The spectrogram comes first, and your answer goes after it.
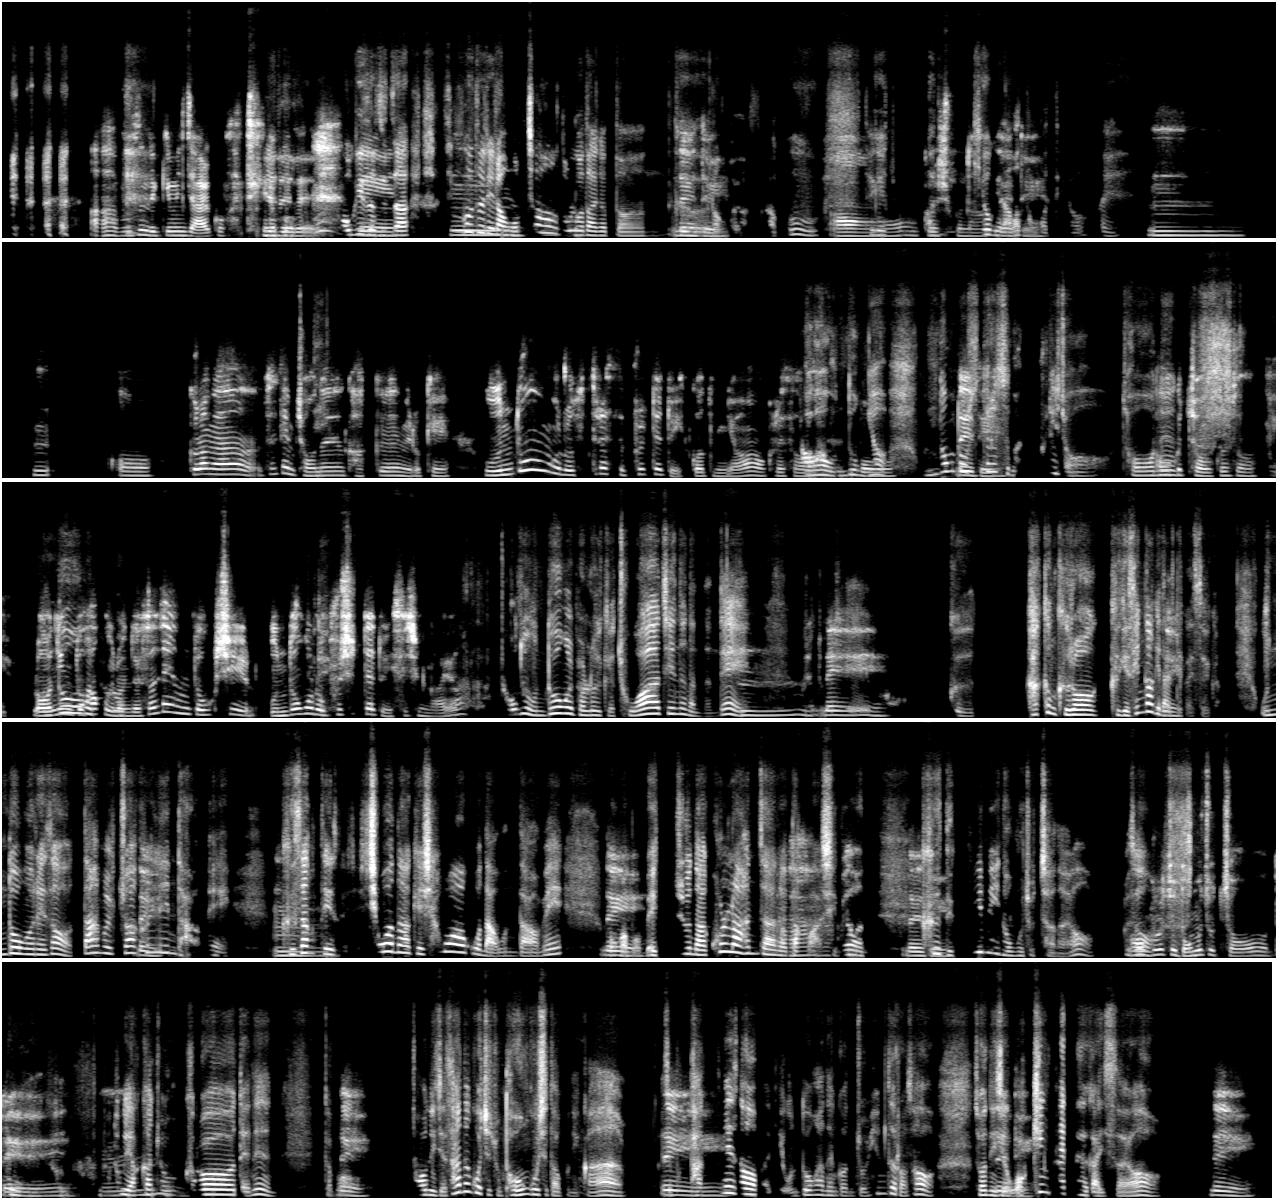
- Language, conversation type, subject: Korean, unstructured, 스트레스를 풀 때 나만의 방법이 있나요?
- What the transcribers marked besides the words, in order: laugh; tapping; laughing while speaking: "같아요"; other background noise; distorted speech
